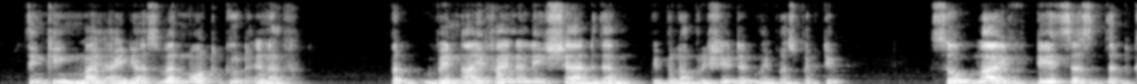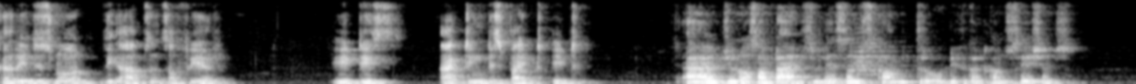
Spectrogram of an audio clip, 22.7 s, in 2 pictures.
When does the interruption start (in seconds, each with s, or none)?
none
